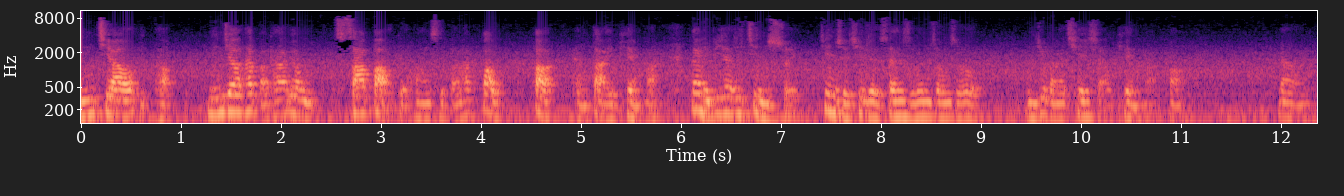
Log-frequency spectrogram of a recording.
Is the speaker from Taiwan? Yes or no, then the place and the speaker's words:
yes; Taiwan; 我们台湾人不是有一首民谣叫思想起吗？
